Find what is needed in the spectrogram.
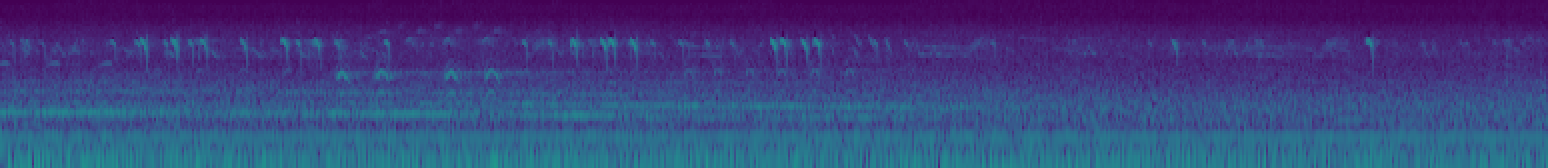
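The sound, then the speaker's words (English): Many short, harsh caws from a flock of wild birds in the early morning come in scattered bursts. The calls are faint over a steady low hum. “Here comes some more wild birds. Pointed at the wild flock.”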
